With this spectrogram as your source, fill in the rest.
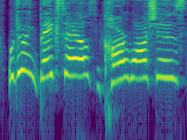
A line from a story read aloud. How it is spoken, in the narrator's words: they shout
